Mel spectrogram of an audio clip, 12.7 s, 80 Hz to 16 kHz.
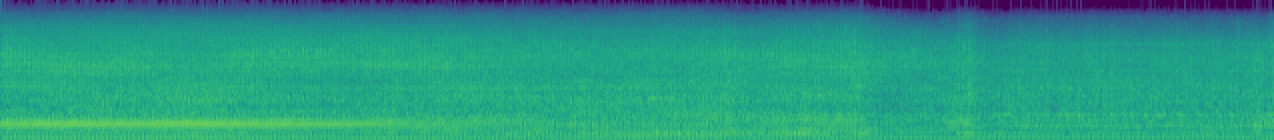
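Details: Simpson 2.4 gallon petrol pressure washer after replacing the pump for lost pressure (unloader repair failed): small engine runs a steady even throb about four beats a second with the pump note settling; working normally.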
